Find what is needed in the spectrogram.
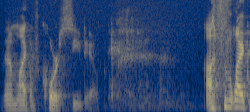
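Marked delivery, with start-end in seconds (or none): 0.4-1.2 deadpan resignation. Retold or imitated. To the mechanic promising bad news, soft deadpan resignation. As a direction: lower and much softer, a weary sigh of a line.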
